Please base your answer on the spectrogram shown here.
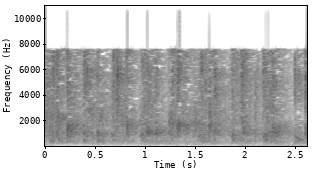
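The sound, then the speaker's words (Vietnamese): An audience claps during a Catholic homily in honour of Saints Cornelius and Cyprian, a loud, dense patter of hands that holds steady for the whole short stretch. “Một tràng pháo tay thật lớn thưa anh chị em.”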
